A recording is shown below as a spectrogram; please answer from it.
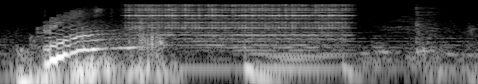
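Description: An electronic sound effect: a quick rising swoop, then a steady, buzzy ringtone-like tone for about a second that cuts off sharply.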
